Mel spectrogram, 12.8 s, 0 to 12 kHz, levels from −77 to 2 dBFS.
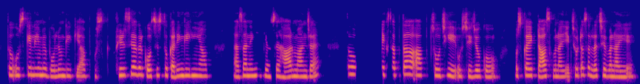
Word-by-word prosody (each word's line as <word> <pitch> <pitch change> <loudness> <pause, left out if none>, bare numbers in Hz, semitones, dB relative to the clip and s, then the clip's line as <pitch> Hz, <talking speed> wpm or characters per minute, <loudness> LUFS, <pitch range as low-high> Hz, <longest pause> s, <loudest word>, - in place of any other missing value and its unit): तो 255 - +1
उसके 250 +2 +1
लिए 260 0 0
मैं 255 -1 +2
बोलूँगी 230 +2 -1
कि - - -3
आप 225 0 -4
उस 215 -2 -5 0.2
फिर 250 0 +2
से 255 +3 0
अगर 270 -1 +3
कोशिश 230 +2 +3
तो 255 - +2
करेंगी 230 +4 +3
ही 240 0 +2
आप 225 0 -4 0.5
ऐसा 205 +4 +1
नहीं 235 0 +2
है 235 -1 -16
कि 230 - -1
उससे 220 +2 -2
हार 195 +3 +3
मान 215 -1 +1
जाएँ। 215 +4 -1 0.6
तो 285 -1 0 0.5
एक 270 - -1
सप्ताह 265 +2 0
आप 250 -1 +1 0.2
सोचिए 235 -2 +1
उस 220 0 -2
चीज़ों 215 0 0
को 200 -1 0 0.5
उसका 235 +2 +2
एक 245 0 +3
टास्क 220 +1 +4
बनाइए 210 -1 -1
एक - - -6
छोटा-सा 260 +2 -1
लक्ष्य 230 +1 +1
बनाइए 205 -1 0
235 Hz, 185 wpm, -25 LUFS, 215-250 Hz, 0.6 s, टास्क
